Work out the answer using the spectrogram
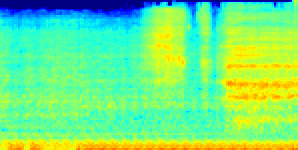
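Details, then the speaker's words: Project car Rita Sue on a cold morning drive: after hitting a flock of magpies it suddenly lost power and ran lumpy and loping under load like it dropped a cylinder; misfire with power loss, cause unknown. "Guys, we've lost power. We've lost power and now it sounds like super impressor. I don't know what its problem is."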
